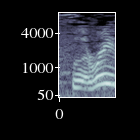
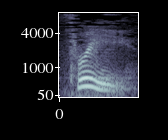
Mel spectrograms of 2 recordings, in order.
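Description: First: The first sound lacks the tongue between the teeth. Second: The first sound has the tongue between the teeth. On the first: The speaker calls it wrong. "你不咬舌，读成three 那才难听呢" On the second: The speaker calls it right. "Three 一定要咬舌"

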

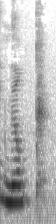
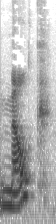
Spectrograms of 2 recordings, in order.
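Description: First: The vowel sounds like the 'i' in 'bit'. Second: The vowel sounds like the 'e' in 'bed'. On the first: The speaker calls it right. "so I'm trying to say milk. M-I-L-K" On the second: The speaker calls it wrong. "My family has called it milk. M-E-L-K"

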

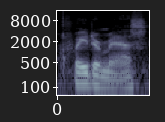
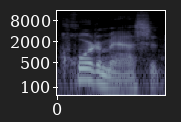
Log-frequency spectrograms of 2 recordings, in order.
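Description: First: The first syllable does not sound like 'quarter'. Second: The first syllable sounds like 'quarter'. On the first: The speaker calls it right. "No, it's Quatermass" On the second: The speaker calls it wrong. "often that's mispronounced Quartermass"

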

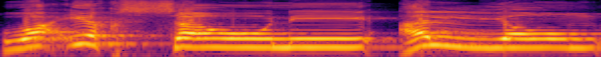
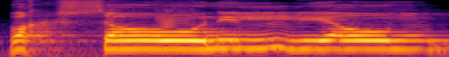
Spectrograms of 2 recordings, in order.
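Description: First: The glottal stop is pronounced before 'al'. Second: The glottal stop is dropped and the words join. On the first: The speaker calls it wrong. "എന്ന് വായിക്കുന്നുണ്ടോ? ഇല്ല" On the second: The speaker calls it right. "ചേർത്ത് വായിക്കുമ്പോൾ ഉച്ചരിക്കുന്നില്ല"

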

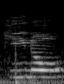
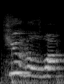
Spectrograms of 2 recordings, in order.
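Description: First: It is said in two syllables as keeno. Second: It is said in three syllables as kyunova.

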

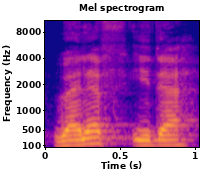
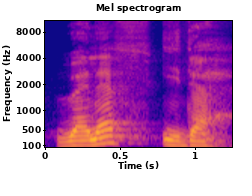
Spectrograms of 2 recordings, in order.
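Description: The two takes are said the same way.

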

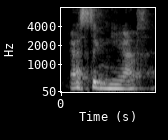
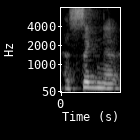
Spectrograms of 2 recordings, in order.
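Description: First: The final t sound is pronounced. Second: The final t sound is left silent. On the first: "I would pronounce it assignat" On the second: "the French don't pronounce the final consonant"

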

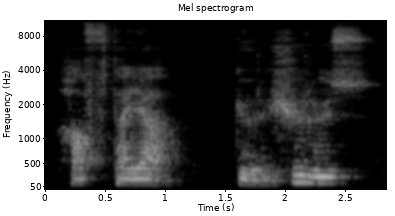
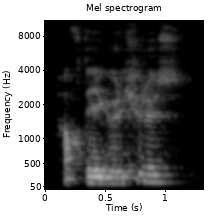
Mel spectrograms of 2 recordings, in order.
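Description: First: The phrase is said at a normal speed. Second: The phrase is said quickly.

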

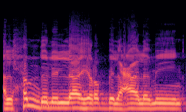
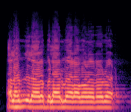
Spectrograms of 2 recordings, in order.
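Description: First: It is recited slowly with clear letters. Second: It is recited very fast and hurried. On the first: The speaker calls it right. "స్పష్టంగా అక్షరాలను ఉచ్చరించాలి. మరీ వేగంగా ఉండకూడదు" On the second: The speaker calls it wrong. "వేగంగా, స్పీడ్గా ... కొందరు ఇలా చదువుతూ ఉంటారు"

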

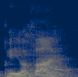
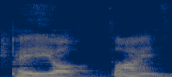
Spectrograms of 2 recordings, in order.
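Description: First: The phrase is said quickly. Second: The phrase is said slowly and carefully. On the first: "빠르게" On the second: "입술을 잘 보세요"

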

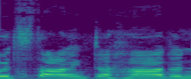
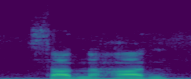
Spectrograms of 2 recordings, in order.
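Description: First: It is said in a high-pitched put-on voice. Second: It is said in a normal speaking voice.

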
